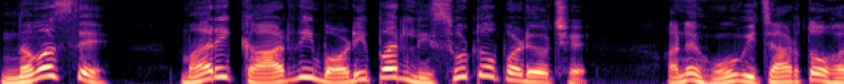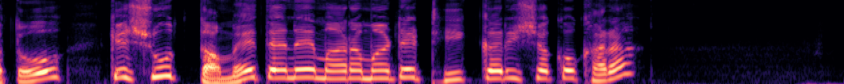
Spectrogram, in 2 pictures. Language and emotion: Gujarati, surprised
